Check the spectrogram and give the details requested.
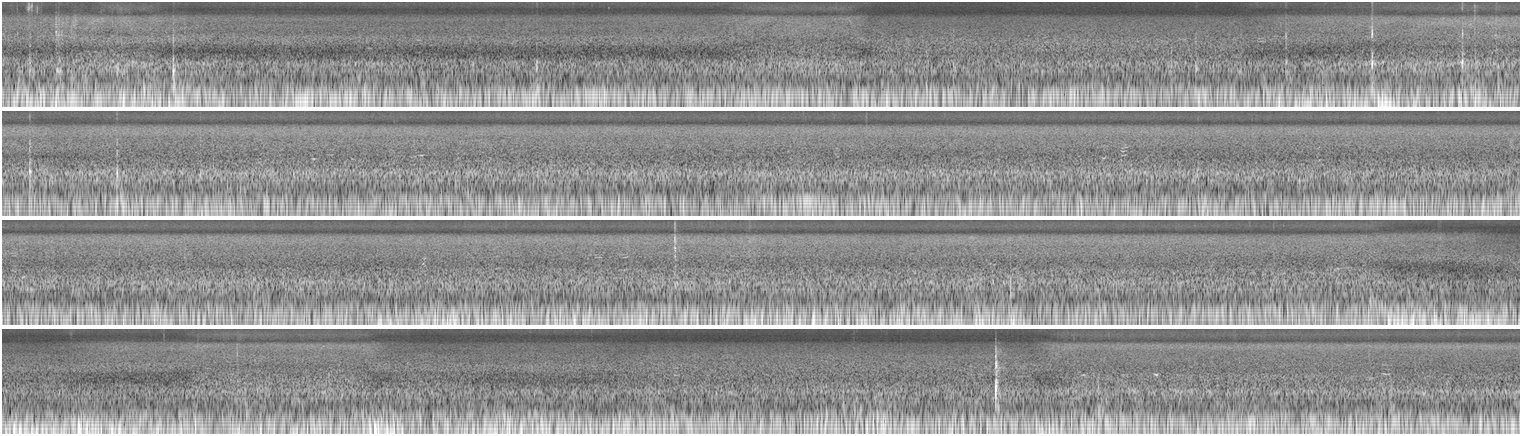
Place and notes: canou drivers on the lippe, here a specially prepared piece of the river
soundmap nrw - social ambiences and topographic field recordings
